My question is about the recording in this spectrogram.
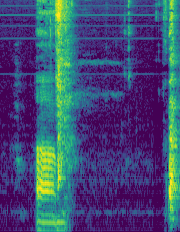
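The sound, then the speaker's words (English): A dog that wants to play lets out a short, whiny, playful yelp-like vocalization, fairly clear, followed by quiet, a faint click, and another brief breathy noise near the end. “Listen, I have a dog here who wants to play.”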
